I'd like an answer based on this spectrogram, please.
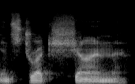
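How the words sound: It is said with an English pronunciation. "but we say"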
